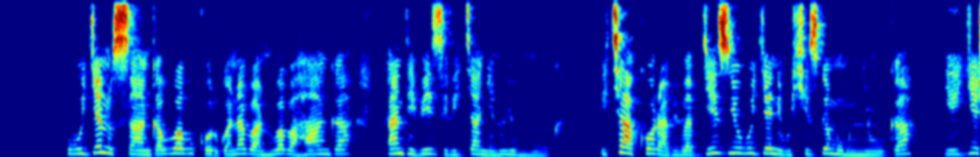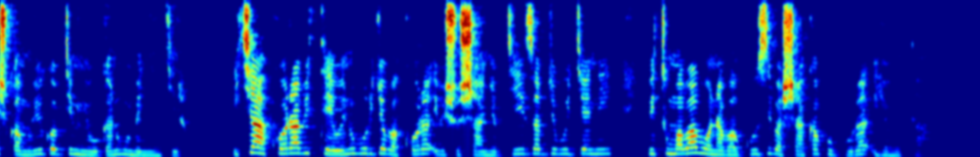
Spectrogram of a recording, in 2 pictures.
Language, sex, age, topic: Kinyarwanda, female, 25-35, education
